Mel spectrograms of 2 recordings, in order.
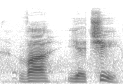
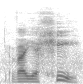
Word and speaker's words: ויחי: And if I pronounce it right in Hebrew, it's Vayechi, Vayechi.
